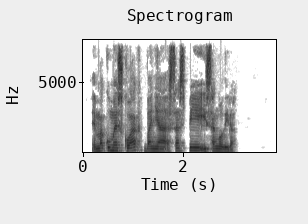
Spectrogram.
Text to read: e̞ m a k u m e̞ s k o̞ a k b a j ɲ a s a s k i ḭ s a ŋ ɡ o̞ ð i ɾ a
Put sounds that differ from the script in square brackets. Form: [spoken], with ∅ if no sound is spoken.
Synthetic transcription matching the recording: e̞ m a k u m e̞ s k o̞ a k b a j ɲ a s a s [p] i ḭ s a ŋ ɡ o̞ ð i ɾ a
